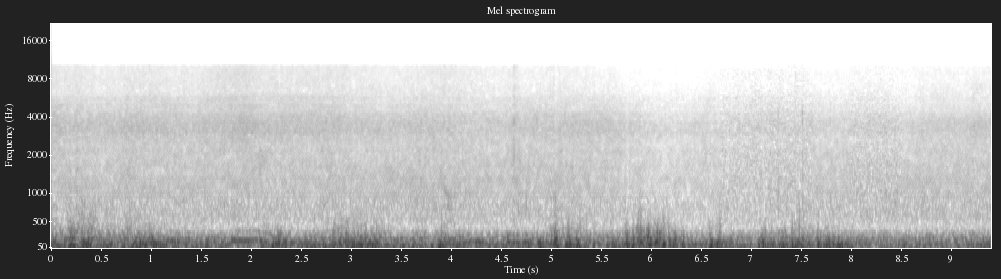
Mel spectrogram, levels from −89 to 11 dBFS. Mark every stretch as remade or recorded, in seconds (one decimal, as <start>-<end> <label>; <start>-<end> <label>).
0.0-6.7 remade; 6.7-7.6 recorded; 7.6-8.0 remade; 8.0-8.5 recorded; 8.5-9.4 remade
